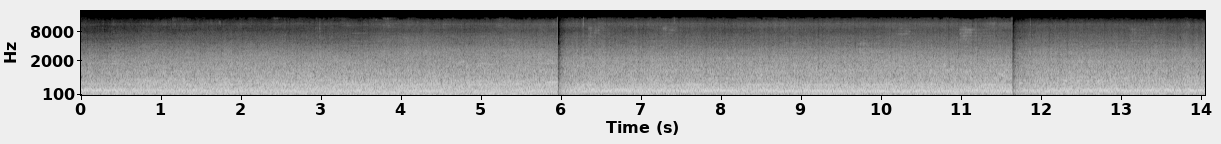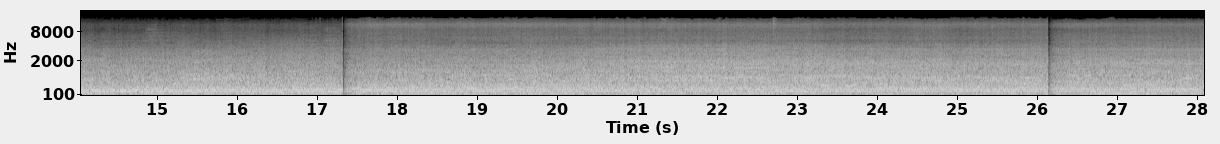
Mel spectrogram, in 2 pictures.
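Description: Steady rumble and low hum of a Renfe Civia 464 electric multiple unit in a station hall, with no clear pitch change. The sound drops out briefly and shifts about four times.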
